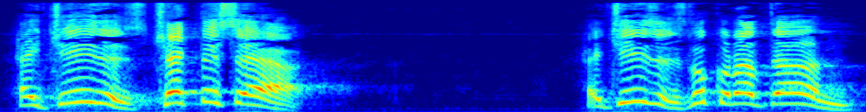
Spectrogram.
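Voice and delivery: mock someone clamouring for Jesus to admire them; hammed-up look-at-me shout; showing off. Mock show-off calling to Jesus.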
